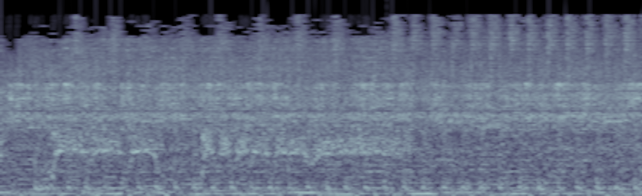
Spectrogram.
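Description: Loud, fast powerviolence punk played on distorted electric guitar, bass and drums, with rapid drum hits packed close together.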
